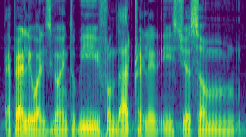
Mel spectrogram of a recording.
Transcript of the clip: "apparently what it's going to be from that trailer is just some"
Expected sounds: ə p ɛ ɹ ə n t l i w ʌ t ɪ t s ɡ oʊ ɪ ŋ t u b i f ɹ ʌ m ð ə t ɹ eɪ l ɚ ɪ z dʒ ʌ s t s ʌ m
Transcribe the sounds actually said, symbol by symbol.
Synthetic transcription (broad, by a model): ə p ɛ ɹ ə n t l i w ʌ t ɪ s ɡ oʊ ɪ ŋ t u b i f ɹ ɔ m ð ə t ɹ eɪ l ɚ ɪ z dʒ ʌ s t s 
